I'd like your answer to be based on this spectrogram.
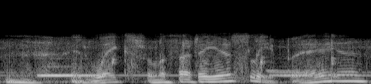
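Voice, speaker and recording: An actor playing an affable but sly older man in an old radio mystery, talking in halting, musing phrases. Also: fairly low pitch, big pitch swings, loud music behind the voice. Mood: probing, genial. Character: affable, sly older male cousin hiding guilt. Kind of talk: 1940s radio mystery acting. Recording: noisy, muffled vintage radio recording.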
